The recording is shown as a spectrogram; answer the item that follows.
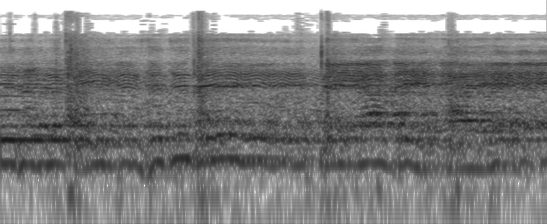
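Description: A crowd of men chanting a noha, a Shia mourning lament, with a sharp collective beat about once a second: chest-beating (matam) in unison.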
